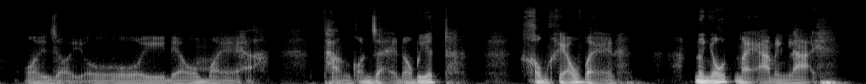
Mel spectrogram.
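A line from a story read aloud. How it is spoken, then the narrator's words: Muttering. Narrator (Vietnamese): Ông Long lẩm bẩm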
